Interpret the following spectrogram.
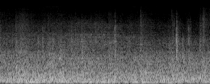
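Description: Volkswagen Westfalia Vanagon driving slowly, heard from inside the cab: a steady low engine and road rumble.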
